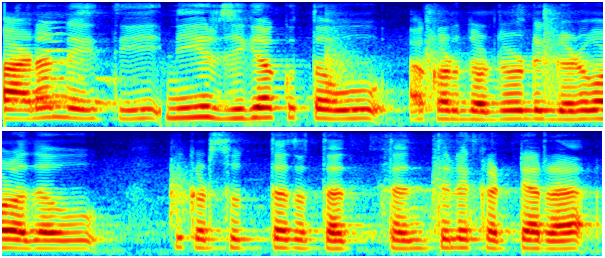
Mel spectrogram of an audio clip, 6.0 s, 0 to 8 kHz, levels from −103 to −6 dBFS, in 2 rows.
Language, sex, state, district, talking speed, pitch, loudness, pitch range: Kannada, female, Karnataka, Bijapur, 100 wpm, 205 Hz, -17 LUFS, 195-220 Hz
